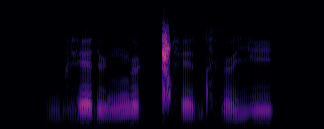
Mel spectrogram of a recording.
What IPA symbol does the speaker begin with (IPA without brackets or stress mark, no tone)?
bʱ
